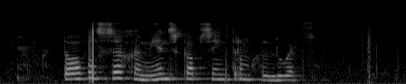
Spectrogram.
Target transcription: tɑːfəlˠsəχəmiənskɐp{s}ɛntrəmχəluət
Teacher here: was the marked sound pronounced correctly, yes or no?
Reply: yes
